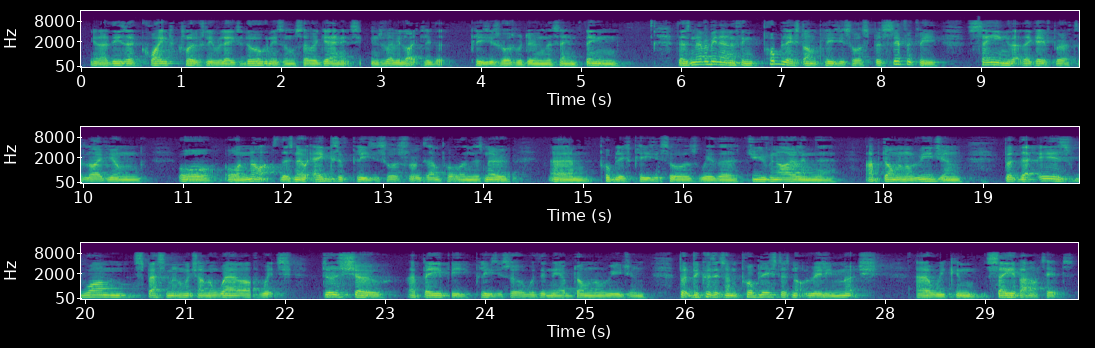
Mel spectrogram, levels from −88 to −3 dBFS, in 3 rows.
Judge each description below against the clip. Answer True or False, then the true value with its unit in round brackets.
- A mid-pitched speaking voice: False (115 Hz)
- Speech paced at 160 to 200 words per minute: True (185 wpm)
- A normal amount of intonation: False (2.0 semitones)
